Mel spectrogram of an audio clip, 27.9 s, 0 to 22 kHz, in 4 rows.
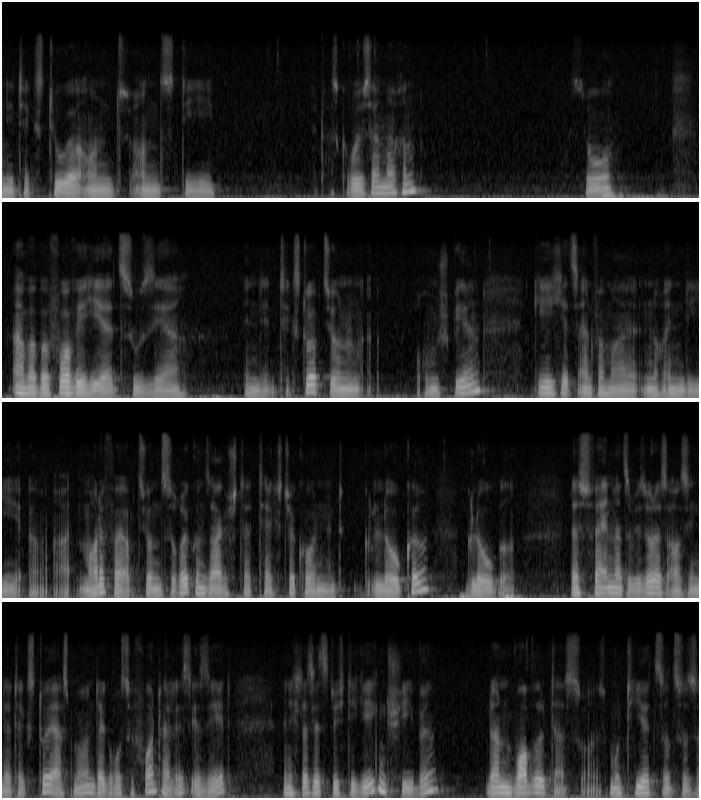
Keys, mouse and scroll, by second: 2.4-5.3 drag, 5.3 middle click, 5.4 click, 5.6 middle click, 5.7 drag, 6.2 s, 7.5 KP_7, 8.6 middle click, 19.0 middle click, 20.1-22.0 drag, 26.5-27.4 middle drag.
